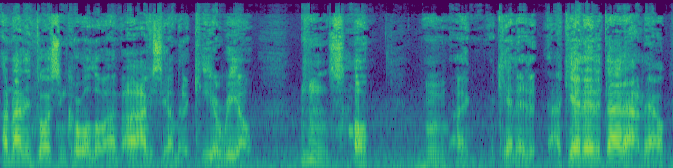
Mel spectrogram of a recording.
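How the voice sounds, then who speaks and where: Sitting in his car, this podcast host delivers a rambling solo monologue fairly quickly. His voice is medium-pitched, darkish and scratchy, and he keeps clearing his throat and putting himself down.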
